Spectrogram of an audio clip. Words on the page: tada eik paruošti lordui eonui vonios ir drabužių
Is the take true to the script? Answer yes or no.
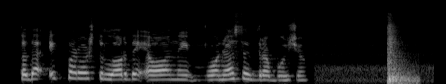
yes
